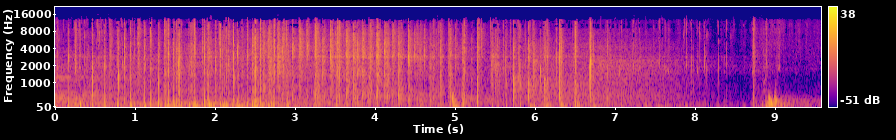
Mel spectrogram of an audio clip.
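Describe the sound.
A group imitates the start of a rainstorm, the sound going around in a circle, with a dense, crackling patter of many overlapping snaps and taps, busy throughout and thinning toward the end, where a single louder thump sounds.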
